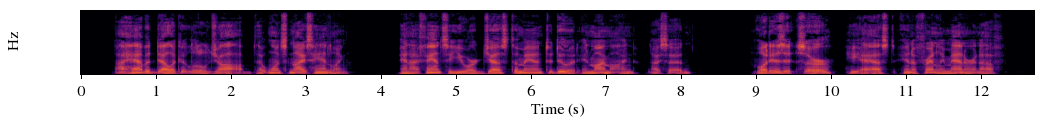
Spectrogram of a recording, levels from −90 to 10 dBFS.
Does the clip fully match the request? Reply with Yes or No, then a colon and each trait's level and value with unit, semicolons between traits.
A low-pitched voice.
Yes: low, 120 Hz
